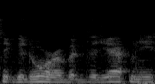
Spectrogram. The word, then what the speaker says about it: Ghidorah: Because the Japanese pronounce it Ghidra. Ghidra. That makes sense. Americans correctly pronounce it Ghidorah, but the Japanese pronounce it Ghidra.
